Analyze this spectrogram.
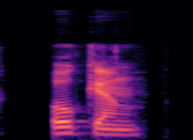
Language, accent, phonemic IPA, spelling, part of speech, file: French, France, /o.kœ̃/, aucuns, determiner, LL-Q150 (fra)-aucuns.wav
- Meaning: masculine plural of aucun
